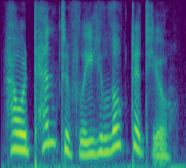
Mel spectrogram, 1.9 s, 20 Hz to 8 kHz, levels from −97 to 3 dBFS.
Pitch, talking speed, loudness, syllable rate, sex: 240 Hz, 195 wpm, -18 LUFS, 6.2 syllables/s, female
